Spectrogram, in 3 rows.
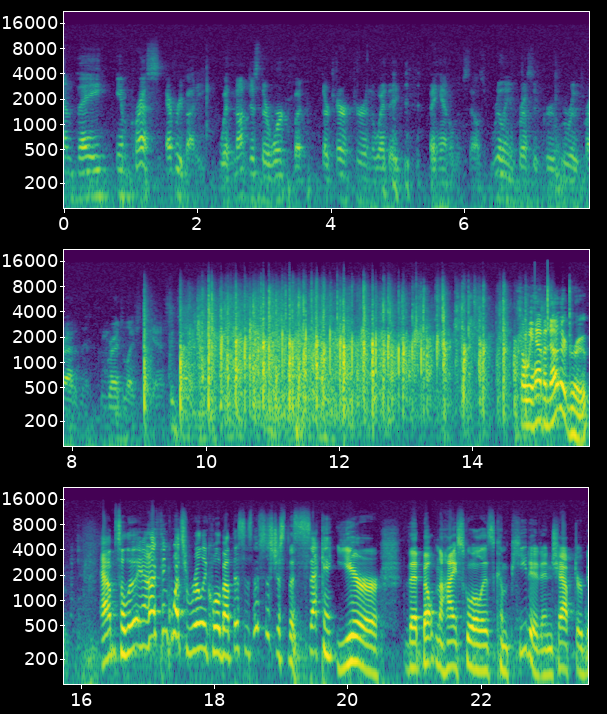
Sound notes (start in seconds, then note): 9.4 applause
